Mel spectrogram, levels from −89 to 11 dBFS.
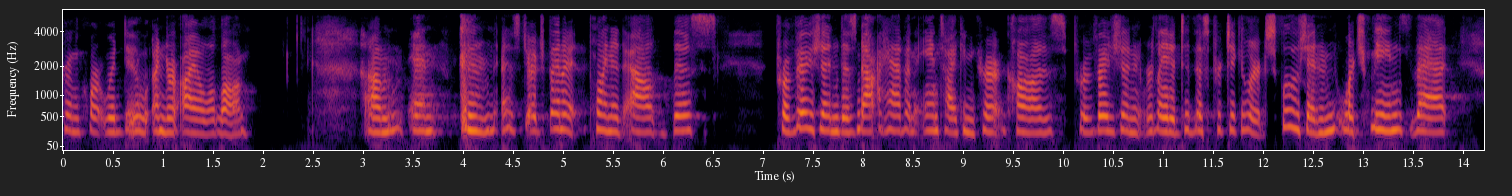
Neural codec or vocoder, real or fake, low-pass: codec, 16 kHz, 2 kbps, FreqCodec, larger model; fake; 5.4 kHz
